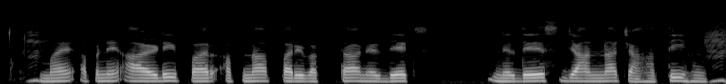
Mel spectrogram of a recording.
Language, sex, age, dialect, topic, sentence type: Hindi, male, 18-24, Awadhi Bundeli, banking, statement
